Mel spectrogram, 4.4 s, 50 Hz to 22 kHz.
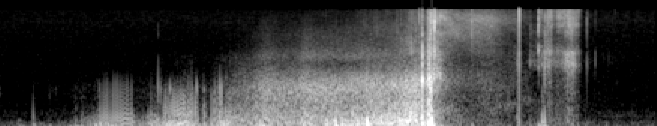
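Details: Belly recorded after eating hotdogs following 10 hours of an empty stomach: low rumbling and gurgling that builds, then a sharp pop and a few short gurgles, active digestive bowel sounds (borborygmi).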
